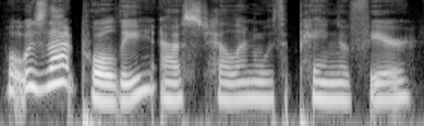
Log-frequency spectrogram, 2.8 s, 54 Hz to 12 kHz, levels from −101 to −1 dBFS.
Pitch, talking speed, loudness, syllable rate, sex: 205 Hz, 235 wpm, -18 LUFS, 5.2 syllables/s, female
